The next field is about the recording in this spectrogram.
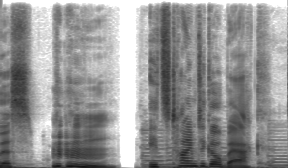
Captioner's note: clears throat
